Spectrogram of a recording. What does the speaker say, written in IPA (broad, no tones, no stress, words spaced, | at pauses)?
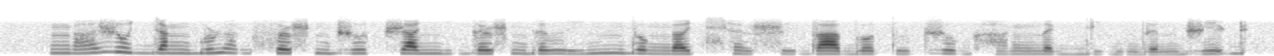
ŋa̤ ʒoɟaŋɡuɳa̤ɡ sɐʂnd͡ʒu t͡ʃaɲi̤ɡɘʂŋɡɘ ði̤ɲ ndoŋɐt͡ɕʰɛ̤ ʂi̤dad̪o tṳʈʒuɡ ha̤ŋn̪ɛɡɟi̤ɡndɘ nd͡ʒiɖ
